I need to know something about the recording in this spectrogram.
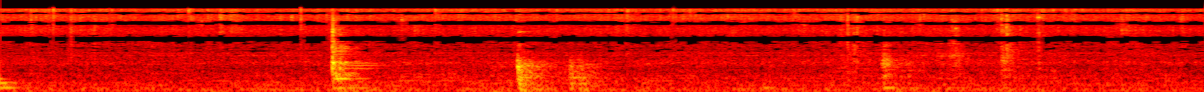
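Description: Wooden spoon stirring tomato sauce in a stainless steel saucepan over a steady sizzle of eggplant slices frying on a griddle, with two sharp clinks of utensil on pot about a second apart near the two-second mark.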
